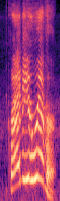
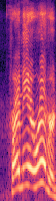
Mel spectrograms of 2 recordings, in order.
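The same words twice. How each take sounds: First: "Cry me a river" pushed far higher, a sing-song jeer on "me"; louder taunt. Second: "Cry me a river" much higher, with a mocking lilt; taunting. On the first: Acted. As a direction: really rub it in, peaking on "me". Taunt repeated, pushed further. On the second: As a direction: needle the rival, "river" falling at the end. Taunting a rival streamer.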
